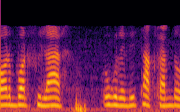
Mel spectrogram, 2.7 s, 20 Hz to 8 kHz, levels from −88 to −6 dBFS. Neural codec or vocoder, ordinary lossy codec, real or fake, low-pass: none; AAC, 16 kbps; real; 7.2 kHz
